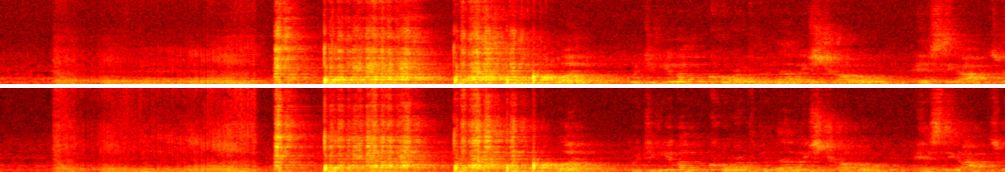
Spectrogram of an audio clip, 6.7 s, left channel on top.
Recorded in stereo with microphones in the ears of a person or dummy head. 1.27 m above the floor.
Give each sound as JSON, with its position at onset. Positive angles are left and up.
{"t": 0.3, "sound": "a zipper", "side_deg": -10, "distance_m": 0.5}
{"t": 1.8, "sound": "writing", "side_deg": 10, "distance_m": 2.0}
{"t": 3.7, "sound": "a man speaking", "side_deg": 25, "distance_m": 2.5}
